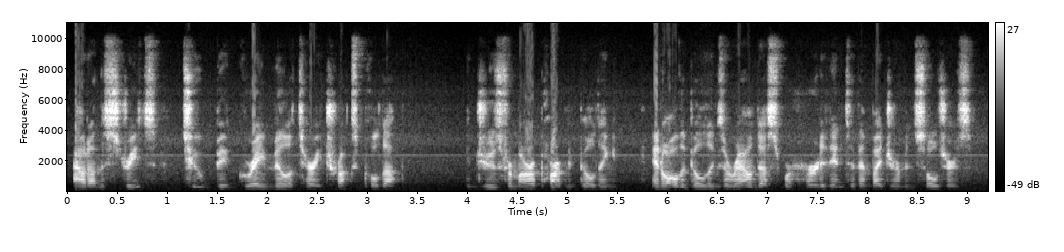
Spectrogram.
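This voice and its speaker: A man's voice: mid-range voice, normal speed, pushed and bright, a little hiss or hum, low-quality recording. A man reading a first-person story aloud with dramatic, tense delivery. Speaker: audiobook reader.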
